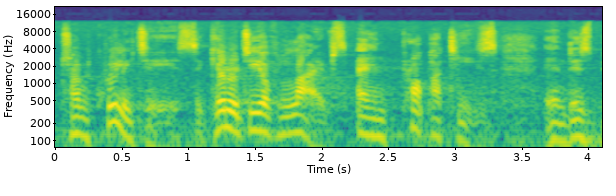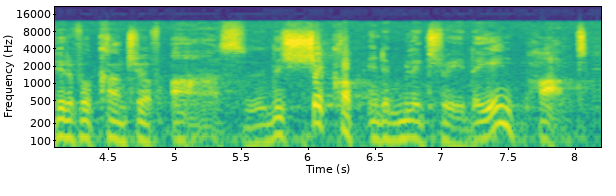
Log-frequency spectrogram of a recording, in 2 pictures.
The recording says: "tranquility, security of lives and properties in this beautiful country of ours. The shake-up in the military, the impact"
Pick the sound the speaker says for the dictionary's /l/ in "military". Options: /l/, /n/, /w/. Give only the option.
/l/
